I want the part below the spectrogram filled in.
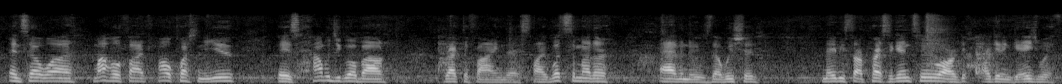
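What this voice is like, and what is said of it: Slightly out of breath. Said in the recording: “I'm doing my cardio, so I'm a little out of breath.”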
